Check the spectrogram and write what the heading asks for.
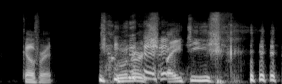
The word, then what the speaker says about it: Corner Späti: Corner Späti? Yeah, that's actually pretty close. Yeah, Corner Really? Späti. Yeah. Hey. It's your weekly Corner Späti.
